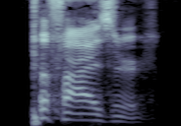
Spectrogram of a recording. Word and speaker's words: Pfizer: So, I think you got the company name wrong. It's Pfizer. – Pfizer, yeah. Yes. For some reason, they put a silent P at the front of Pfizer, but it's amazing news, right, guys?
